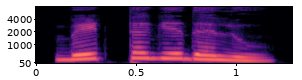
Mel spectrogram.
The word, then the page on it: ಬೆಟ್ಟಗೆದಲು: kannada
